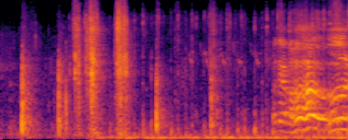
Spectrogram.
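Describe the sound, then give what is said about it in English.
Horses' hooves clip-clop in an uneven, loping rhythm as riders arrive on horseback, distinct, with low rumbling underneath; near the end, voices begin talking over the last steps. “Get down off your horses and come in.”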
